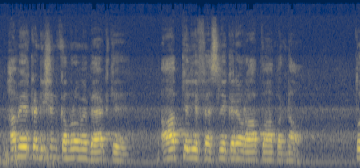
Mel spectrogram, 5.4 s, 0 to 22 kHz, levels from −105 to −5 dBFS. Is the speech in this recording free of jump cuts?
yes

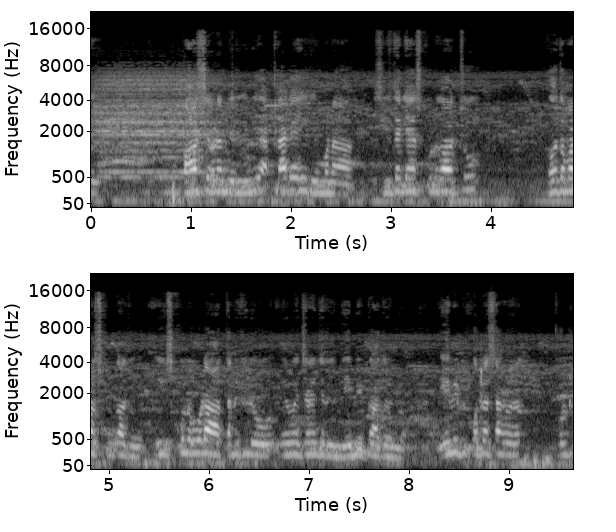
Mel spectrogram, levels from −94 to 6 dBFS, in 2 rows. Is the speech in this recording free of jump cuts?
yes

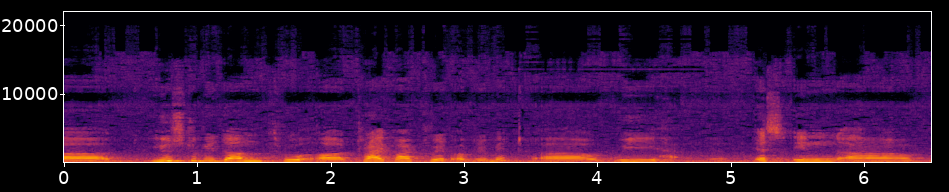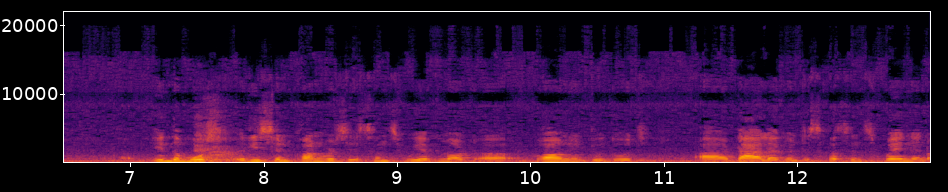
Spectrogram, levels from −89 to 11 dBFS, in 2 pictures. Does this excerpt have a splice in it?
no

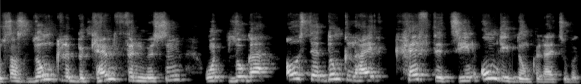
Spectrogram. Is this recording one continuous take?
yes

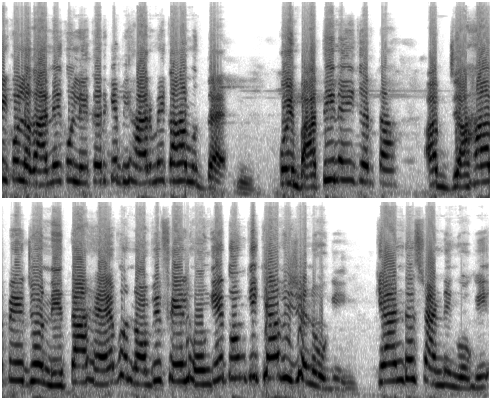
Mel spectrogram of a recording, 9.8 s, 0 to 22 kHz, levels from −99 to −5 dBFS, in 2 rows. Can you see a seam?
no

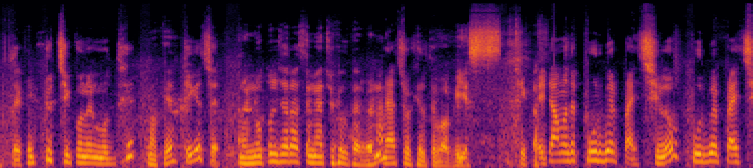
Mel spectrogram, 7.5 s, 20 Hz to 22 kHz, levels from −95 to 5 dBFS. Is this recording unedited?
no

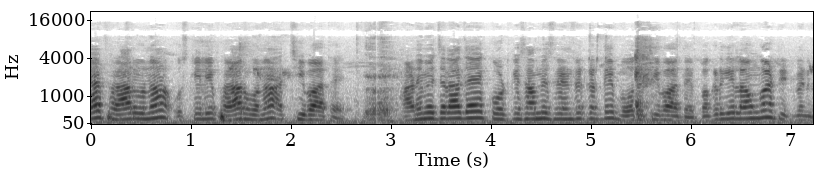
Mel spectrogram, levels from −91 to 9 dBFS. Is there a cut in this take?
no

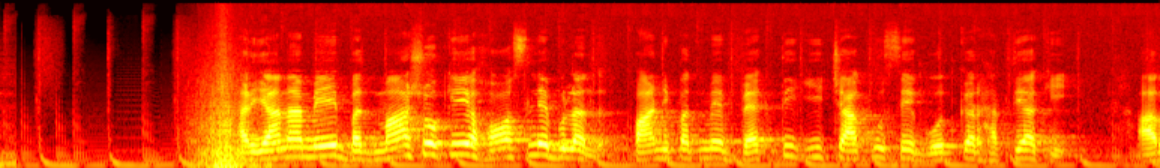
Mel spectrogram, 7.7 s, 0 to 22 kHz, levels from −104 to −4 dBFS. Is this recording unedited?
yes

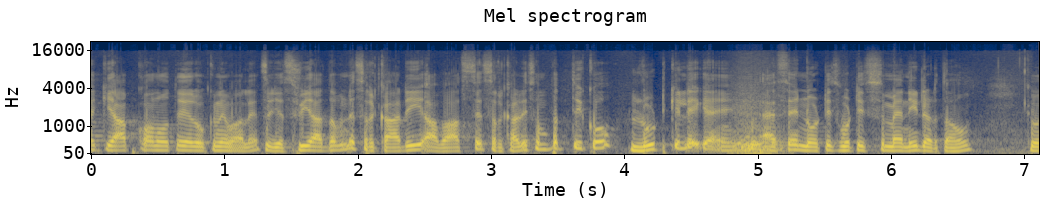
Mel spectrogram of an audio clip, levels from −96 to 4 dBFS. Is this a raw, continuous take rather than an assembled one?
no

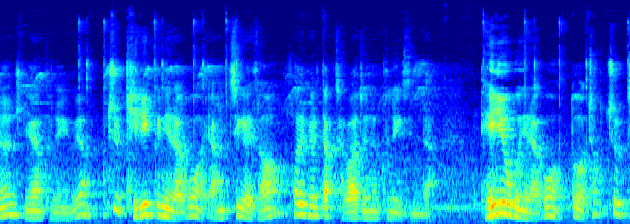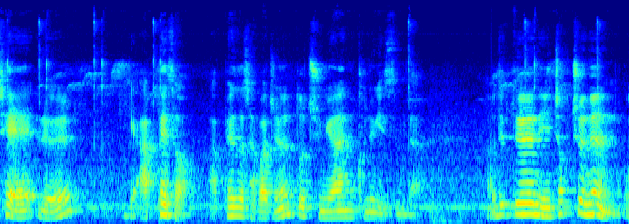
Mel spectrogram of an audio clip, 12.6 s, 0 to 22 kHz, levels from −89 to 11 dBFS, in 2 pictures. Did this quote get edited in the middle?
yes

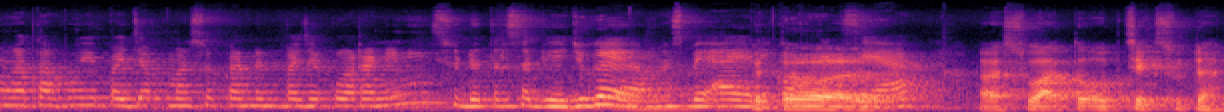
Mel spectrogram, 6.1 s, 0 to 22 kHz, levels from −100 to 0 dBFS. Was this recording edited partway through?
yes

